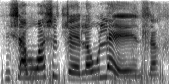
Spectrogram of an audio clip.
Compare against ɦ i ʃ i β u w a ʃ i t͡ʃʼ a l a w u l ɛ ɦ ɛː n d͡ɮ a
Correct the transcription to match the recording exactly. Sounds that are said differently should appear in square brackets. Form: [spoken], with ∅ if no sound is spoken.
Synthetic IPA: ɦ i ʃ [a] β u w a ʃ i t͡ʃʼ [ɛ] l a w u l ɛ ɦ ɛː n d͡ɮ a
